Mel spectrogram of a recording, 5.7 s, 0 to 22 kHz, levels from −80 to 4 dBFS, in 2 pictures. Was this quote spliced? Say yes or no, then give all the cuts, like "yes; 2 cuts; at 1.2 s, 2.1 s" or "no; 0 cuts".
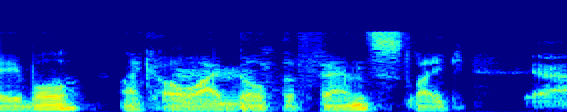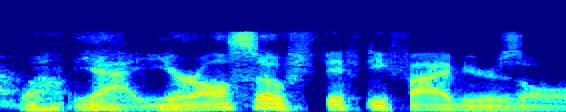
no; 0 cuts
